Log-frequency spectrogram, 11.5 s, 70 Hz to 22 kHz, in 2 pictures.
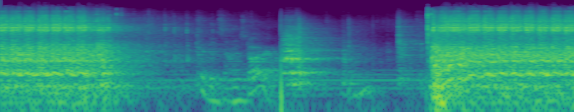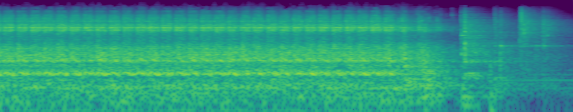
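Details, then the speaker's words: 1952 Ford 8N tractor, sat seven or eight months after its starter died, cranks slowly in bursts with a new starter, then catches and settles into a steady, even run at about four beats a second. "one it's on yeah oh god"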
